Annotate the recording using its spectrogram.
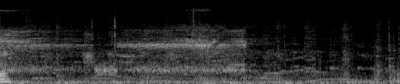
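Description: Electronic sound effects from a toy lightsaber's small speaker: a short buzzing burst, then a longer, louder one lasting about a second and a half.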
